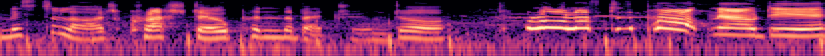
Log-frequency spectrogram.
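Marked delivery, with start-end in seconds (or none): 2.5-4.1 high, loud cheerful call; loud announcement. A narrator's reading. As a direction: announce it to the whole house. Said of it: "he announced".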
